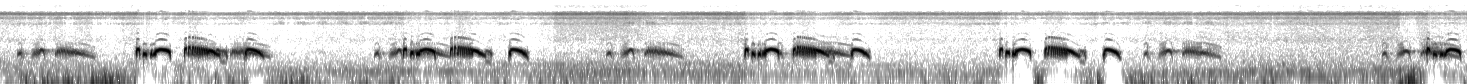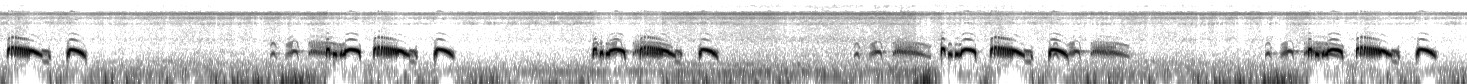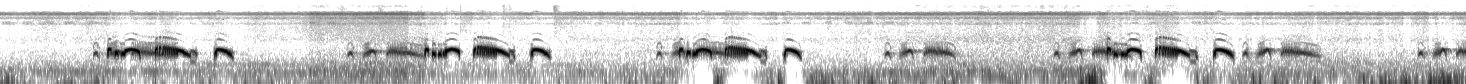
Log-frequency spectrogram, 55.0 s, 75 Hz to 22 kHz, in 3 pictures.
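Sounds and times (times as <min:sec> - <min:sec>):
dove cooing: 0:00.0 - 0:03.5, 0:04.7 - 0:06.7, 0:07.6 - 0:08.7, 0:09.3 - 0:11.0, 0:12.4 - 0:15.4, 0:17.3 - 0:19.5, 0:21.7 - 0:24.1, 0:25.7 - 0:27.4, 0:29.0 - 0:32.6, 0:34.1 - 0:36.4, 0:37.8 - 0:39.7, 0:41.0 - 0:43.6, 0:44.9 - 0:46.8, 0:47.7 - 0:48.8, 0:49.8 - 0:53.3, 0:54.4 - 0:55.0.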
